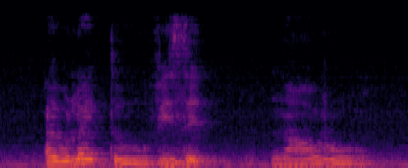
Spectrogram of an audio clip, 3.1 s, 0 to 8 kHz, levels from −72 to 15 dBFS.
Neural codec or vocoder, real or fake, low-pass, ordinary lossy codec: vocoder, 24 kHz, 100 mel bands, Vocos; fake; 7.2 kHz; none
